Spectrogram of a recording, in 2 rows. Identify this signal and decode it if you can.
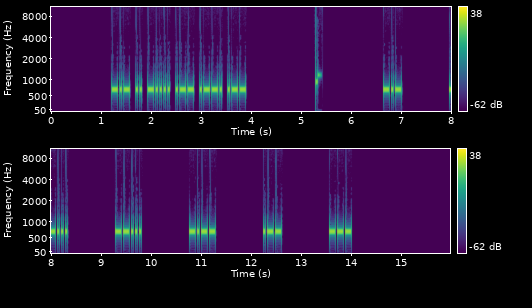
Morse code, heard as a keyed tone, about 30 wpm, spaced as for 13 wpm, 700 Hz. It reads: KI6WPW KB7YWO
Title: USA Call Signs - 6 Characters - 8x Character Spacing - 30wpm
